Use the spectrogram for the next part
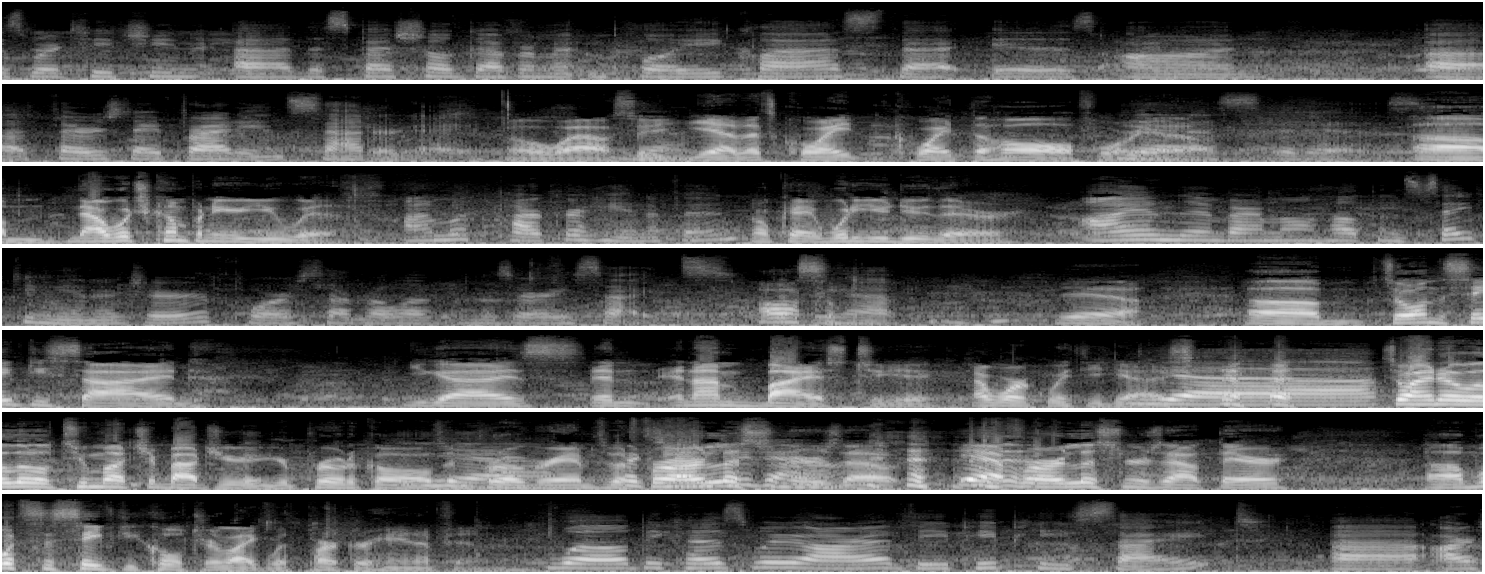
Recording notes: VPPPA Live Conference Podcast Interviews. Broadway Ergonomics had the opportunity to participate in the Region 7 VPPPA conference this past June held in Branson, Missouri. As part of our exhibitor booth, we interviewed attendees of the conference for the podcast.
